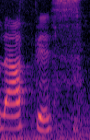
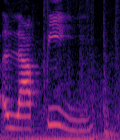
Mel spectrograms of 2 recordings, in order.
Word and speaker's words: Lapis: Apparently, I've been getting his name wrong for ages. Yeah, you call me Lapis. Like Lapis Lazuli, but it's Lapy.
